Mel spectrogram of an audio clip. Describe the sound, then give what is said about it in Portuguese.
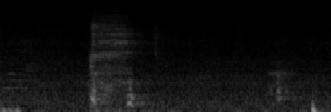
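A pair of short, rough coughs from a slightly hoarse speaker, one right after the other, followed by quiet and a faint soft thump near the end. No one speaks. “Perdão, eu vou tossir algumas vezes que eu estou um pouquinho rouco.”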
